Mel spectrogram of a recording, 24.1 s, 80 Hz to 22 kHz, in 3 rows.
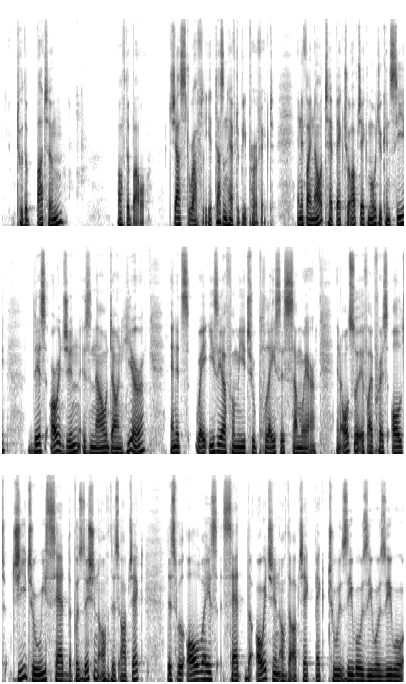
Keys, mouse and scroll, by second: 0.0 scroll up 1, 1.2 g, 1.4 z, 3.7 scroll down 1, 6.8 Tab, 10.4 g, 10.8 right click, 12.7 right click, 14.8 right click, 16.2 alt+g, 18.2 scroll up 1, 18.8 shift+middle click.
